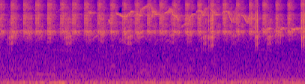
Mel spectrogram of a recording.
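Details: High, rasping, evenly pulsed drone from a Sulphogaeana cicada, pulses roughly three per second without a break, overlaid by another bird's wavering whistled phrases.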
